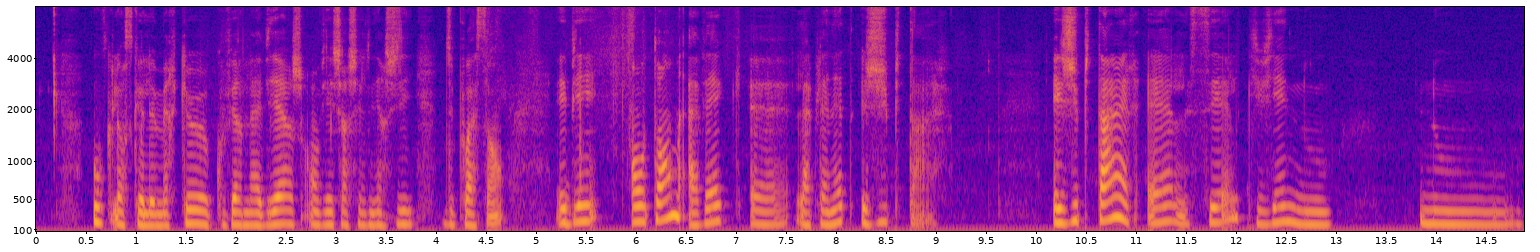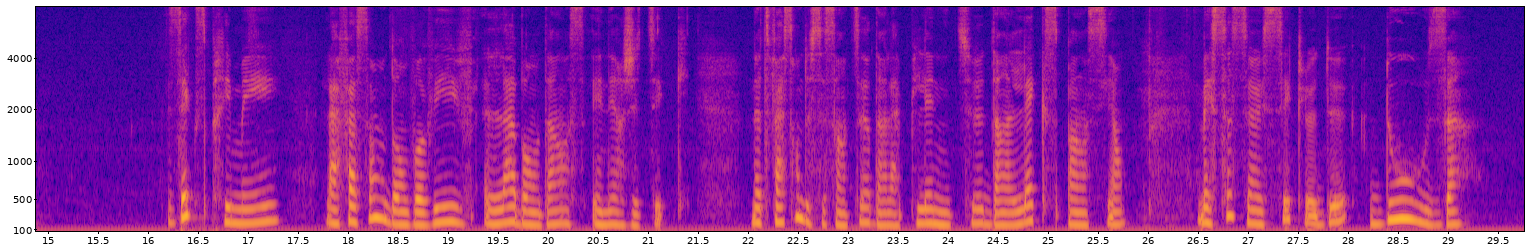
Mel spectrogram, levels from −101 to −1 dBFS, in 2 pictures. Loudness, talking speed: -30 LUFS, 115 wpm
